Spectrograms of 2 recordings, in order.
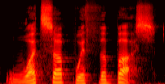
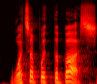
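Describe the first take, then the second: First: It is spoken slowly. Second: It is spoken at a normal speed. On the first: "I'll say it two times slowly" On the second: "at more of a normal speed"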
